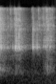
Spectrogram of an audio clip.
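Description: A see-through baby roller toy with three small loose beads inside a clear center is shaken. Two bright, high-pitched plastic rattling bursts are heard, as the beads clatter inside.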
